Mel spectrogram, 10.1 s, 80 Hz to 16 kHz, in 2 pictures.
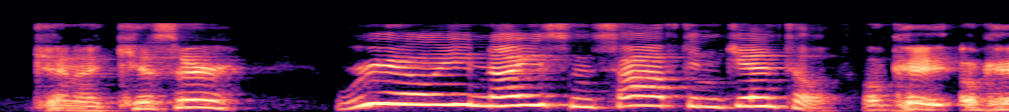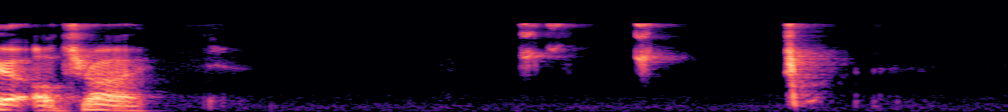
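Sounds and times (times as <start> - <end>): lips kissing sounds: 7.6 - 9.4.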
